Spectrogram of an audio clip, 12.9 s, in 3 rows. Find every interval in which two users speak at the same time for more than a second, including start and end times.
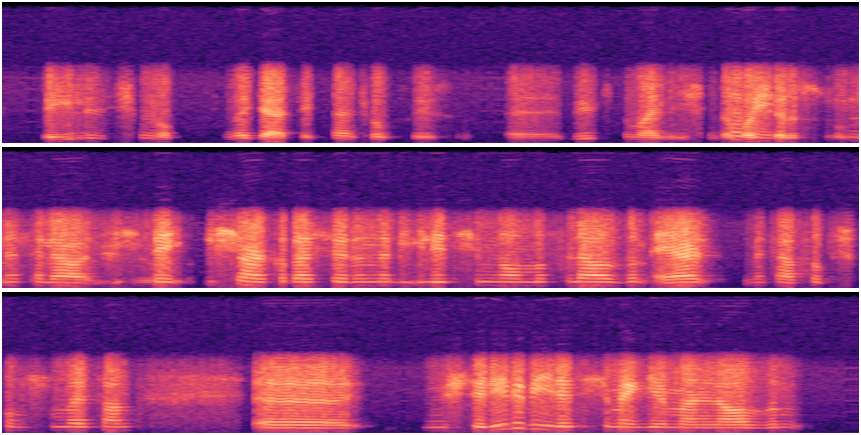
3.7-5.2

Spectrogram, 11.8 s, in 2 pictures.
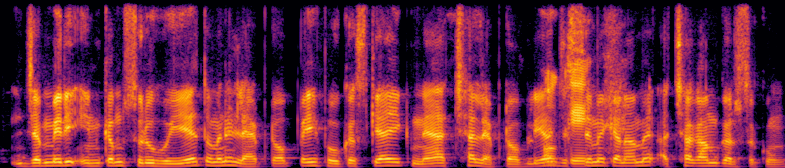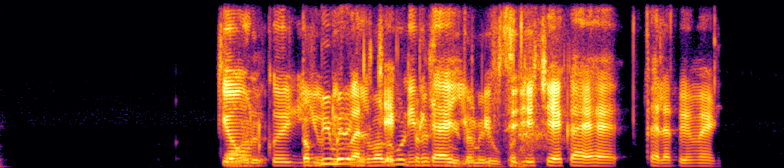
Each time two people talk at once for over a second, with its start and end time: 7.6-9.8

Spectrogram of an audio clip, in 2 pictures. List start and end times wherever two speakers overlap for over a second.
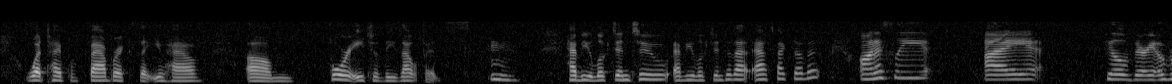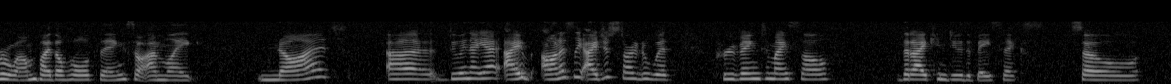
none

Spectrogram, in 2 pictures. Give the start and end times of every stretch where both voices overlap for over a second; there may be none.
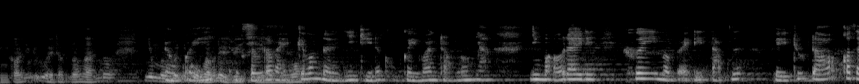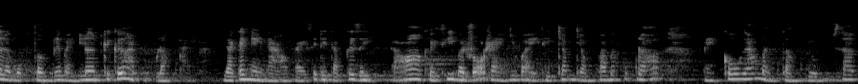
1.6-3.0

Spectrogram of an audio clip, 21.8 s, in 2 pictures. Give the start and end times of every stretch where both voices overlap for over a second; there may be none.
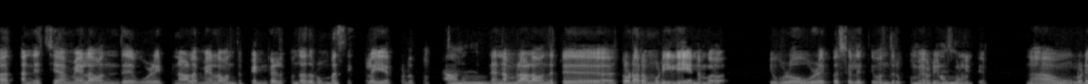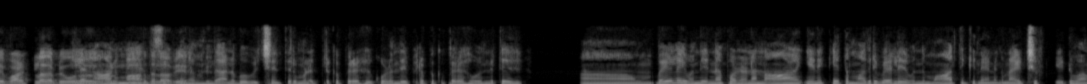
11.6-13.0

